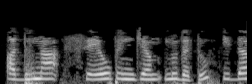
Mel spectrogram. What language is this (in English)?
Sanskrit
